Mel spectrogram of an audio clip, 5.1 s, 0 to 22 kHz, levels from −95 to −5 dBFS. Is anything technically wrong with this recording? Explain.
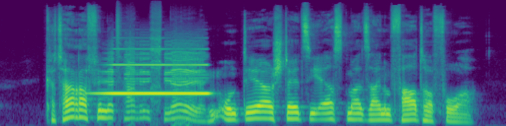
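Yes. A loudspeaker feedback squeal runs from 0.76 to 2.2 s, ending just before "der stellt sie erstmal". The microphone is hearing its own loudspeaker, and at 1 kHz the loop gain passes one. That tone swells over a fraction of a second into a steady whistle, somewhat louder than the speech.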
